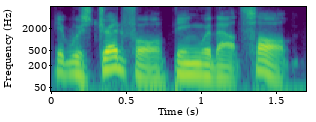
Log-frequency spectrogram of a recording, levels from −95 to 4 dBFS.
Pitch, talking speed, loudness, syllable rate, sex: 105 Hz, 210 wpm, -17 LUFS, 5.2 syllables/s, male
